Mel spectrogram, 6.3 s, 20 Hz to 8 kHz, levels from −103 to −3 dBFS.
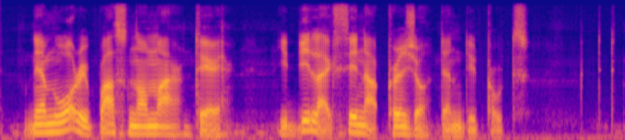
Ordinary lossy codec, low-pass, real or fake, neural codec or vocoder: none; 7.2 kHz; fake; autoencoder, 22.05 kHz, a latent of 192 numbers a frame, VITS, trained on many speakers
